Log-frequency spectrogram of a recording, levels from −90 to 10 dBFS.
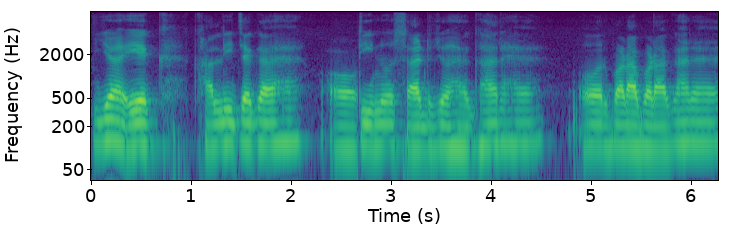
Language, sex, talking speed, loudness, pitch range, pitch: Maithili, male, 155 wpm, -18 LUFS, 105-115 Hz, 115 Hz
